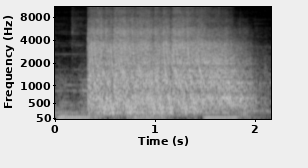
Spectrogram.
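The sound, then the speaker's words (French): A loud burst of rapid automatic gunfire rattles continuously for nearly two seconds, the shots blurring into one dense roar before cutting off; no one speaks. “Bang, bang, bang, bang.”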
